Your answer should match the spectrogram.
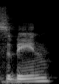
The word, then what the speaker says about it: Sabine: I so I said it right is it Sabine yeah yeah it is okay okay I was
